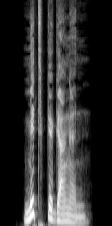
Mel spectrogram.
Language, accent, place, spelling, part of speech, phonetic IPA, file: German, Germany, Berlin, mitgegangen, verb, [ˈmɪtɡəˌɡaŋən], De-mitgegangen.ogg
- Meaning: past participle of mitgehen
